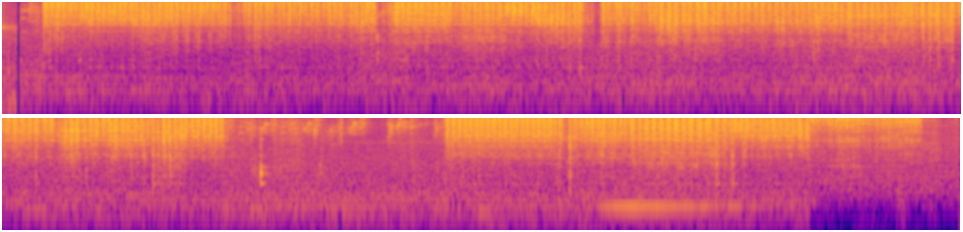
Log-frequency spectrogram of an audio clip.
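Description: Tap water running and splashing onto a rusty steel motorcycle carrier and a concrete basin floor, a steady hiss. It breaks off briefly a few times, with a longer break about nine seconds in, and stops shortly before the end.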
